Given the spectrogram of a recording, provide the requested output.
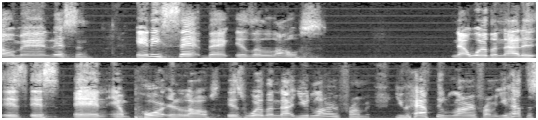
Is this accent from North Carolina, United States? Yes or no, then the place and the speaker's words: no; Atlanta, Georgia, United States; I'm from Atlanta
